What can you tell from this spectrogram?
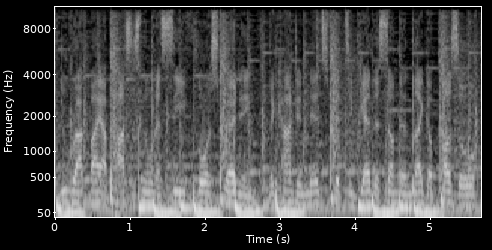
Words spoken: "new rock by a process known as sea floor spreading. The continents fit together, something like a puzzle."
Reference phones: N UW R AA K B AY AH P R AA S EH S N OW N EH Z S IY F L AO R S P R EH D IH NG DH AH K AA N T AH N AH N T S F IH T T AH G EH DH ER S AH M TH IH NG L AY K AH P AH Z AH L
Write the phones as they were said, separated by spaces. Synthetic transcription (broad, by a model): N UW R AA K B AY AH P AA S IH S N OW N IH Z S IY F L AO R S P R EH D IH NG DH AH K AA N T AH N AH N T S F IH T T AH G EH DH ER S AH M TH IH NG L AY K AH P AH Z L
